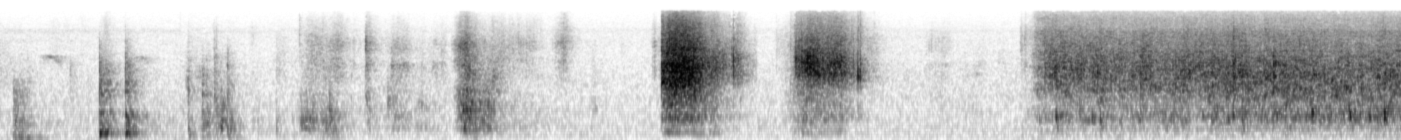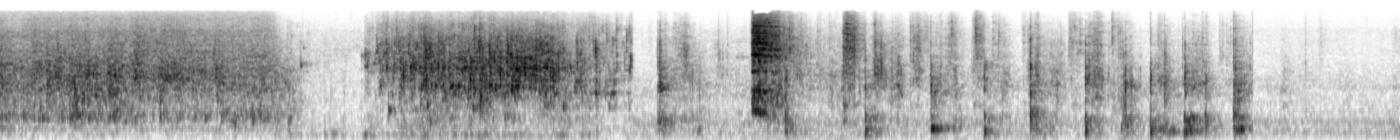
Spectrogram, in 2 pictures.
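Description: Kitchen tap water running into a plastic rice-washing strainer bowl for about seven seconds, then stopping and running again for about two seconds. Before it come scattered knocks and two short rattling bursts. After it comes a quick run of sloshes and knocks as the rice is washed in the bowl.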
